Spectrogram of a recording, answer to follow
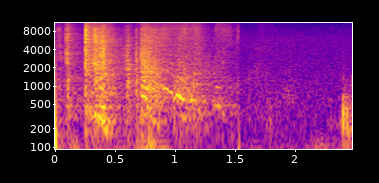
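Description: A clear acrylic (plexiglass) sheet being slid and scraped across a plywood worktable. There is about a second of scratchy rubbing with a short falling squeak, then a light click.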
